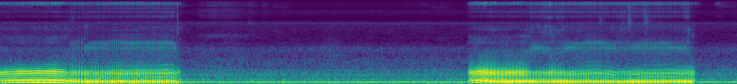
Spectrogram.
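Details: Snoring during sleep while dreaming: two long, buzzing, voiced snores with a quiet gap between, over a steady low hum; snoring.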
